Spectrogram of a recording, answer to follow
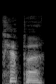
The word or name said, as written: kappa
